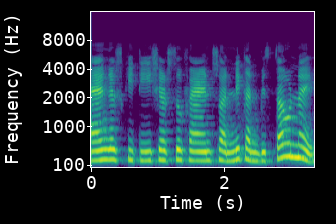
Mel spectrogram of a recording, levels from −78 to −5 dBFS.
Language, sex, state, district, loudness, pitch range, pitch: Telugu, female, Andhra Pradesh, Sri Satya Sai, -15 LUFS, 210-235 Hz, 225 Hz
